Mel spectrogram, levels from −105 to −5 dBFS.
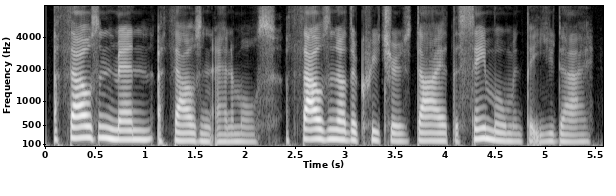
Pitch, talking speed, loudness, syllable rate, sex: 175 Hz, 195 wpm, -18 LUFS, 5.2 syllables/s, female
